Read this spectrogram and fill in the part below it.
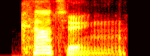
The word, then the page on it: cutting: British English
